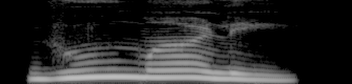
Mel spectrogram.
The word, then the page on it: ಧೂಮಾಳಿ: dhūmāḷi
